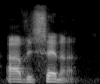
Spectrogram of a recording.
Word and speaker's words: Avicenna: He was called, in fact, Avicenna, or that's how we pronounce his name, A-V-I-C-E-N-N-A.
